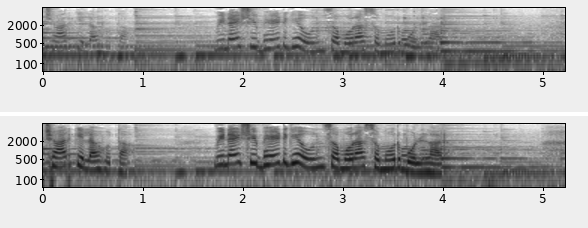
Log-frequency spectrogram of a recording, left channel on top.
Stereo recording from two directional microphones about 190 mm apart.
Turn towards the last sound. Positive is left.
turn(degrees=-40)  # may be behind; listen again after turning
